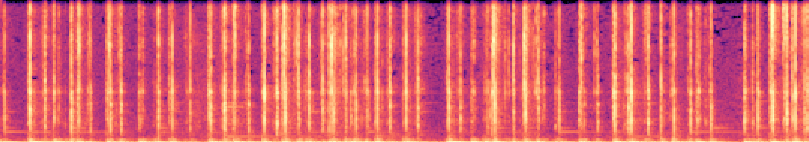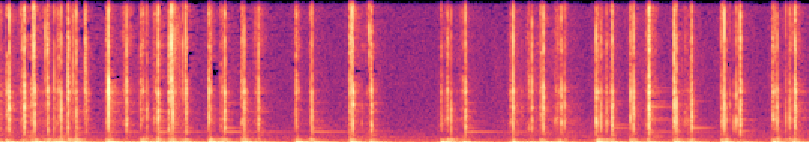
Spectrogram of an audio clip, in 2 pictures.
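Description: Fingertips press and type on the transparent keycaps of a small clear acrylic Cherry MX mechanical keyboard switch tester. Quick, dense clicks and clacks come in bursts, each with a bright snap over a low thock and almost no ring. Brief pauses break up the runs of typing.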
